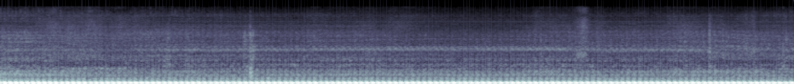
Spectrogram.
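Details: An idling motorcycle engine throbs steadily throughout, with a few faint clatters and thuds outdoors and no animal voice audible.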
